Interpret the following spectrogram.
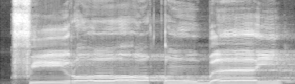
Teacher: Huruf ro dibaca panjang dengan panjang 2 harokat, karena huruf ro yang berfathah a ini bertemu dengan huruf alif yang tidak berharokat.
